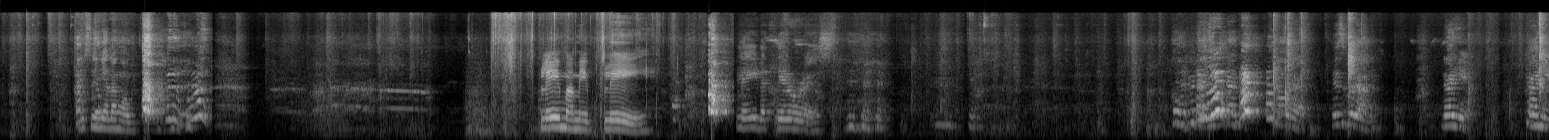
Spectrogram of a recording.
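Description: A woman talks close by in a high, sing-song voice to a dog.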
